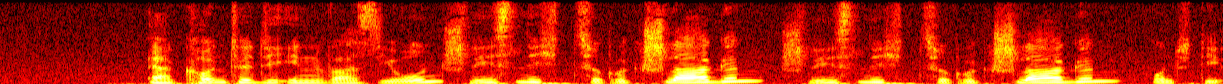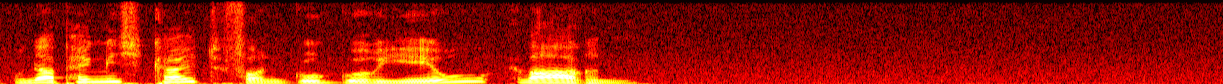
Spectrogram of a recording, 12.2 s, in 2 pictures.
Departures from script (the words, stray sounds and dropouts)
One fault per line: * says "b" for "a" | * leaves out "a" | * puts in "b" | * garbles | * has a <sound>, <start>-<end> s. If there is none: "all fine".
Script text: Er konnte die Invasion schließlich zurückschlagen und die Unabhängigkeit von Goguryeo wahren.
* puts in "schließlich zurückschlagen"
